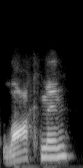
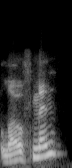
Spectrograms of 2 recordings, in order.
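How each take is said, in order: First: The first syllable does not sound like 'loaf'. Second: The first syllable sounds like 'loaf'. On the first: This is the original Irish pronunciation. "it actually should be pronounced Loughman" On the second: This is the family's usual pronunciation. "My dad pronounces it Loughman, like loaf of bread"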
